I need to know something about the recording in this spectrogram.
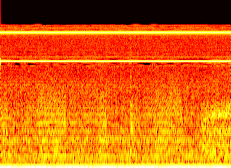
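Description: Steady electrical noise of the recording between spoken phrases: a constant high-pitched whine and a low hum beneath it.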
